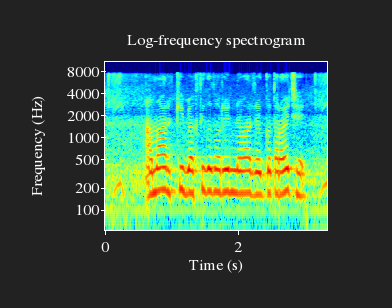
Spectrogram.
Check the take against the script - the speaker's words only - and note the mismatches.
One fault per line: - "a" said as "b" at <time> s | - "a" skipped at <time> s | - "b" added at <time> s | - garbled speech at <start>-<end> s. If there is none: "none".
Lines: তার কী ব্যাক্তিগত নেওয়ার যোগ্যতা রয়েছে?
- "তার" said as "আমার" at 0.6 s
- "ঋণ" added at 1.8 s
